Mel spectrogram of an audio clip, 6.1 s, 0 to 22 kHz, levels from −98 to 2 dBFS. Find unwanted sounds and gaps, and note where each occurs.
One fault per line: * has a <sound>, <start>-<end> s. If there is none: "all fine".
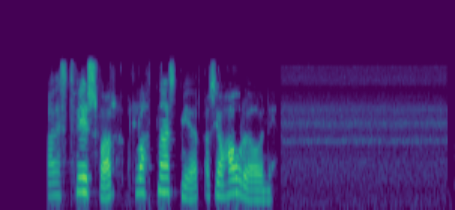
all fine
